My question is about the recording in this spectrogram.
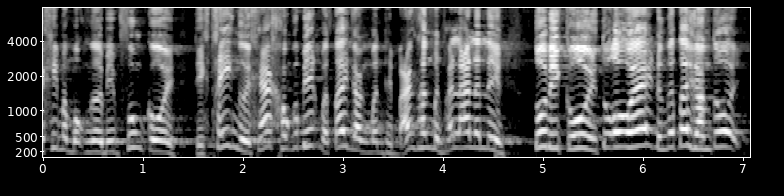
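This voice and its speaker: A man preaching a sermon as pastor in a church, emphatic and swinging between loud cries and hushed low phrases. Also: in a large hall.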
